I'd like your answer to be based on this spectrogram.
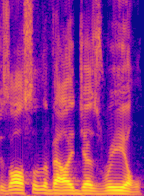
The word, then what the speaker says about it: Jezreel: And you don't know much about Jezreel, probably, but Jezreel is probably the correct pronunciation.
